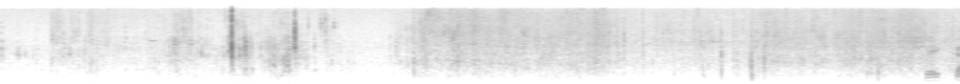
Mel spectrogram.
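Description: Faint rustling of beet leaves and wood-chip mulch as a beet is pulled up by its tops, with a few sharp crunchy clicks about a second and a half in.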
